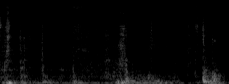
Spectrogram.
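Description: Faint handling sounds as the lid of a wire-grid laundry hamper is lifted open: a soft knock at the start, then light rubbing and rustling.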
